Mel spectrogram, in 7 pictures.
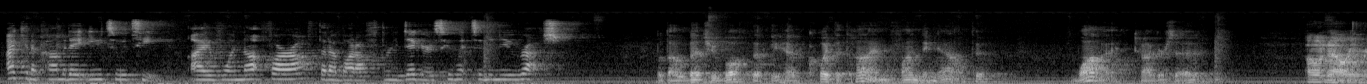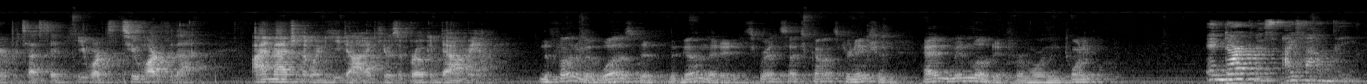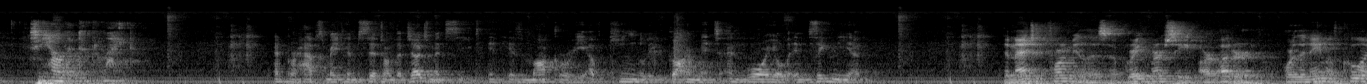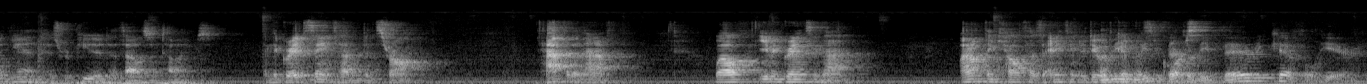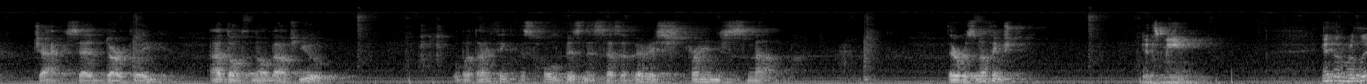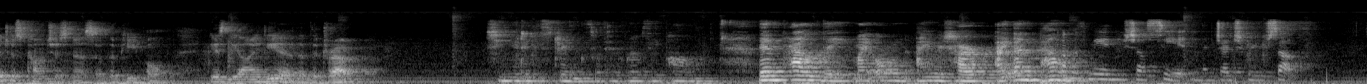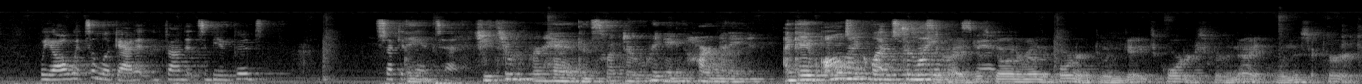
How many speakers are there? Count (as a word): seven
